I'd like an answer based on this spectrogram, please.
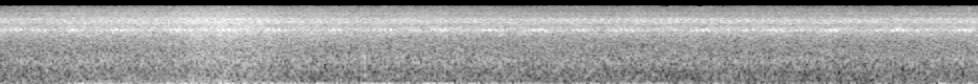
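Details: Steady wind dominates the low end while crickets add a thin, high trill of quickly repeated chirps throughout.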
